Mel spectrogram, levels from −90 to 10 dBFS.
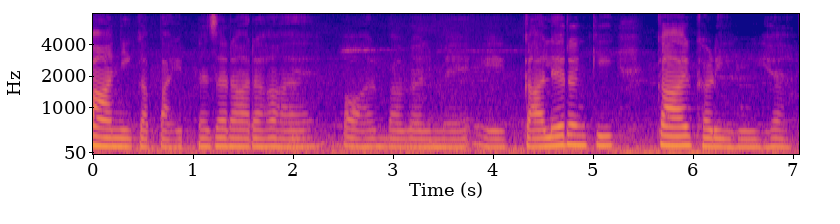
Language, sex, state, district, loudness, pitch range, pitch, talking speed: Hindi, female, Uttar Pradesh, Muzaffarnagar, -25 LUFS, 170-185 Hz, 175 Hz, 155 wpm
